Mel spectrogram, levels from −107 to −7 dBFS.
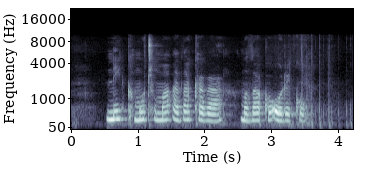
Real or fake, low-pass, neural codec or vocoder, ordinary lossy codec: real; 9.9 kHz; none; none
